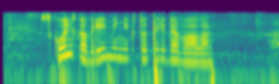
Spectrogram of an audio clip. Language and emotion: Russian, neutral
